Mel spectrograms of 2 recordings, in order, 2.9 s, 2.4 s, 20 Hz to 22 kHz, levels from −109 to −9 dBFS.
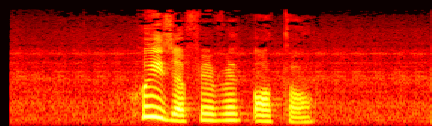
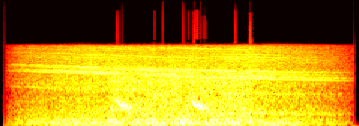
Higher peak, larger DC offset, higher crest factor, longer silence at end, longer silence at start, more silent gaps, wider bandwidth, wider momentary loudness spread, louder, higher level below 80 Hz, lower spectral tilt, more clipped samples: second, -6 dBFS vs 0 dBFS; neither; first, 20 dB vs 12 dB; first, 0.8 s vs 0.1 s; first, 0.9 s vs 0.05 s; neither; first, 16 kHz vs 5.4 kHz; first, 13 LU vs 8 LU; second, -23 LUFS vs -12 LUFS; second, -78 dBFS vs -26 dBFS; second, -5 dB/octave vs -8 dB/octave; neither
